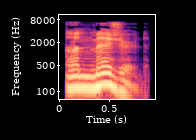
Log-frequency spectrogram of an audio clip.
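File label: "unmeasured", British English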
